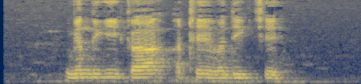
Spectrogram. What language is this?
Goaria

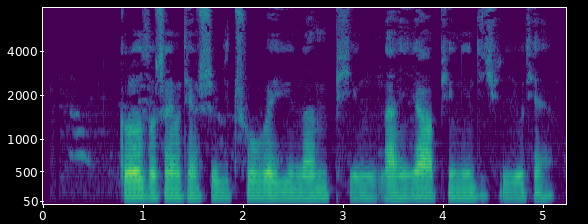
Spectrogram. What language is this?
Chinese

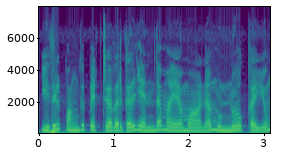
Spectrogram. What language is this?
Tamil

